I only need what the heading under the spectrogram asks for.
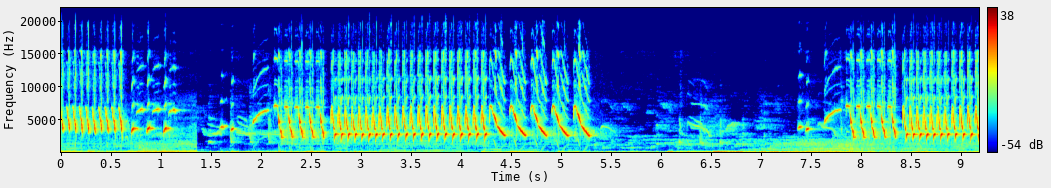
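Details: Canary master song for training: bursts of fast high trilling and sweeping whistles separated by short quieter gaps, with a continuous low hum in the background.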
